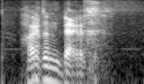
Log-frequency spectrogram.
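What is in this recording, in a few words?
"Hardenberg", Dutch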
